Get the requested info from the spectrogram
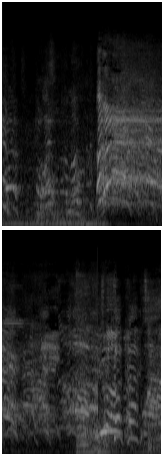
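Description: Football crowd at a match: scattered voices, then about two seconds in many supporters break out shouting together for a couple of seconds before it settles back to scattered calls.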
